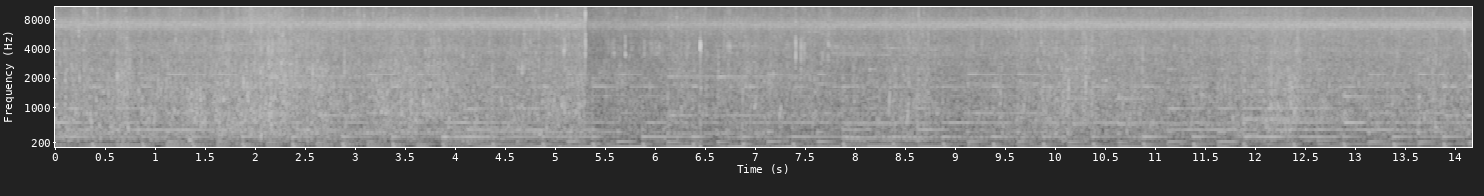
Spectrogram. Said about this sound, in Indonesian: kita harus melewati atau menyeberangi arus sungai ini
